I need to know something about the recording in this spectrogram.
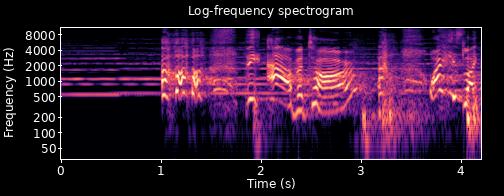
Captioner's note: laughs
